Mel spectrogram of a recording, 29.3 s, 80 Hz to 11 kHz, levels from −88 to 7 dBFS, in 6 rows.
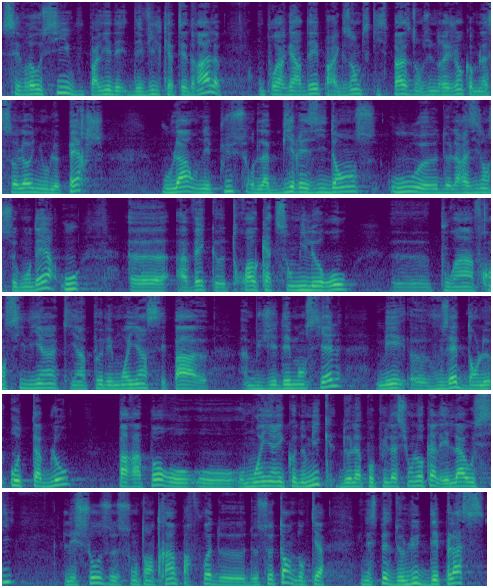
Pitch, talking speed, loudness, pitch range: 140 Hz, 230 wpm, -26 LUFS, 125-160 Hz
